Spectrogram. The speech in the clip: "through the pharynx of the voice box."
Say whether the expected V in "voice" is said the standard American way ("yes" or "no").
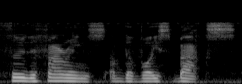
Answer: yes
